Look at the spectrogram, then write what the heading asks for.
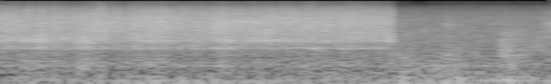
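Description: Bacon and onion fry in a pan with a steady, bright hiss that drops suddenly to a quieter crackle partway through, close and continuous with no talk.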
